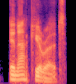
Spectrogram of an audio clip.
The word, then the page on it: inaccurate: British English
